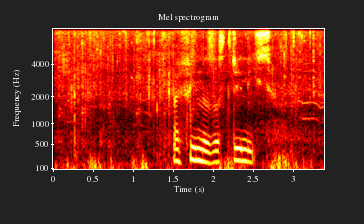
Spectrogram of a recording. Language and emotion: Russian, angry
